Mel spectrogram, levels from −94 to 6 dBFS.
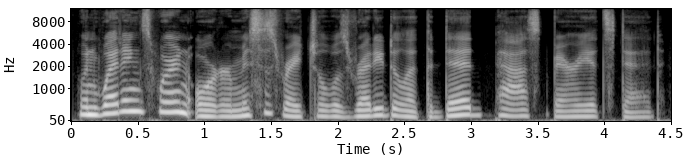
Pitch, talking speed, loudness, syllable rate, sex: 200 Hz, 225 wpm, -17 LUFS, 5.4 syllables/s, female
